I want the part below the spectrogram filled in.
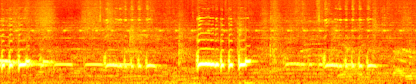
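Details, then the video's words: Silver-variety zebra dove singing actively: a clear, slightly wavering coo near one pitch opening each phrase, then quick staccato bursts of clipped notes, two phrases heard, with soft low background rumble. "Perkutut Silver Gacor Suara Asyik Unik dan Antik"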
